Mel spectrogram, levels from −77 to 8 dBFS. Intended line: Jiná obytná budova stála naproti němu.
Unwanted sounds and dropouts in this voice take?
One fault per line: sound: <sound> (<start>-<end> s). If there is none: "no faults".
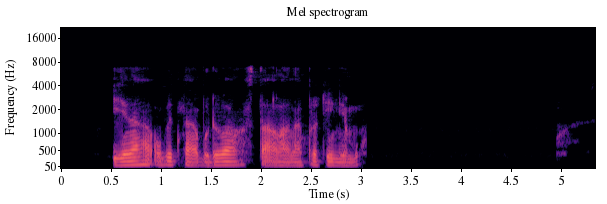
no faults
